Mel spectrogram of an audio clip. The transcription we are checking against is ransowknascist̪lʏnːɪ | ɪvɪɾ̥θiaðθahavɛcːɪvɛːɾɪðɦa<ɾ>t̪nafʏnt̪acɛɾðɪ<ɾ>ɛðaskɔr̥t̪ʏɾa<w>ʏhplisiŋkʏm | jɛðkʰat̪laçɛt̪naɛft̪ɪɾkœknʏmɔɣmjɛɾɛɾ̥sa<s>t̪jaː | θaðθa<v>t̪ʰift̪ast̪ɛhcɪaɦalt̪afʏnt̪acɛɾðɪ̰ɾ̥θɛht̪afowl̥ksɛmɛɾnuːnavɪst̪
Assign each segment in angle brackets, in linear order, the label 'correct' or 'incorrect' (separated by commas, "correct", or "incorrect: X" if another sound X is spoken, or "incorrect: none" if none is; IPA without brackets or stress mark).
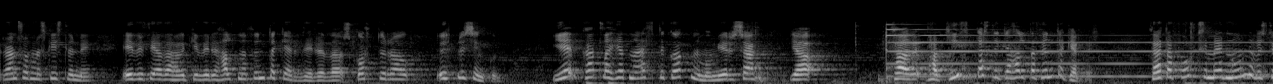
incorrect: l, correct, correct, incorrect: x, incorrect: ð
